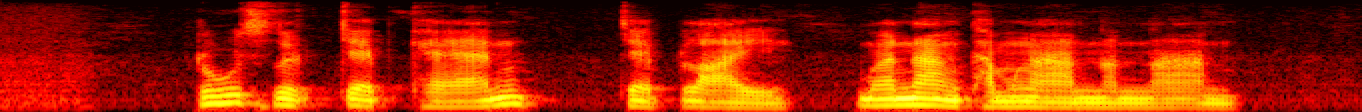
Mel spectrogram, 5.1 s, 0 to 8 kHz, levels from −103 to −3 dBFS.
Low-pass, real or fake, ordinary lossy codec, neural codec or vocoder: none; real; none; none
